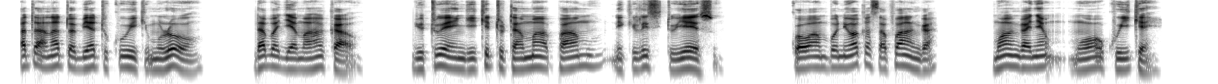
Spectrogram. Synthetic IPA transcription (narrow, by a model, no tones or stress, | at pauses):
hataːnatwabiatukuwikimulɔɔ | ndabaɟamahaka̰ɔ̰ | ɟutuhɛŋɡikitutamaːpamunikilisi̥tujɛsu | kwawambɔniwakasapaŋɡa | mwaŋɡaɲamɔɔkwikɛ̰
